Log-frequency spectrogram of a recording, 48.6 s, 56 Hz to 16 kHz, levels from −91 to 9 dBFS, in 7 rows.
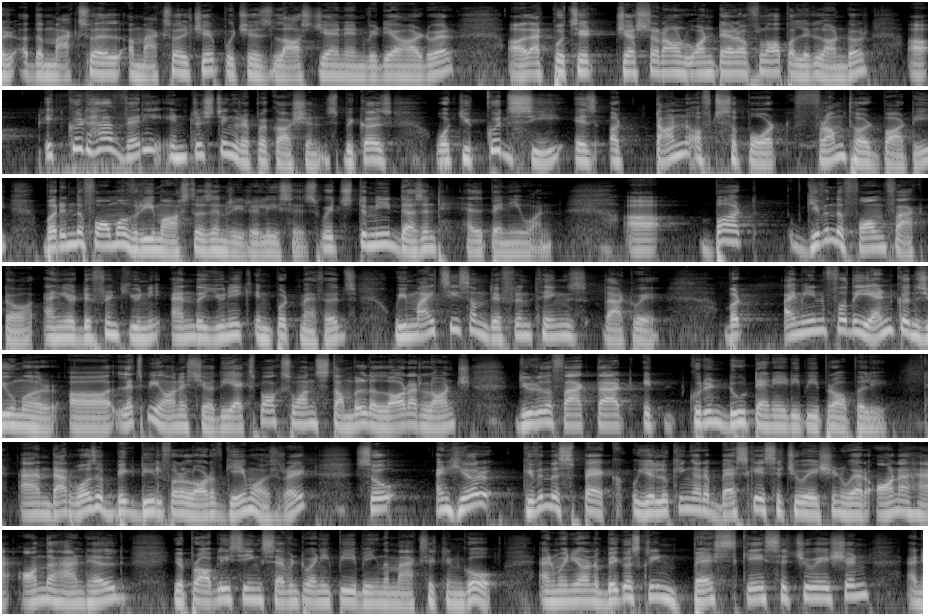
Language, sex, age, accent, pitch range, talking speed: English, male, 30-49, Indian, 125-155 Hz, 200 wpm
